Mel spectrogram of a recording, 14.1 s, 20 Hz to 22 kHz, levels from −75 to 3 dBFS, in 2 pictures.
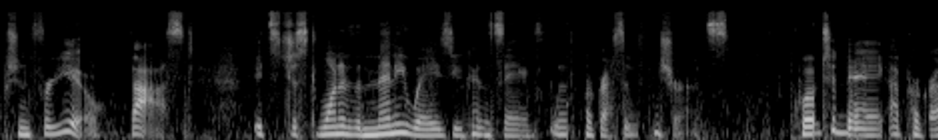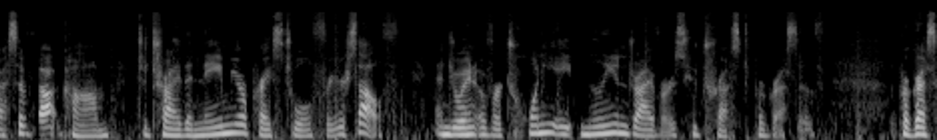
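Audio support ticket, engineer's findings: Overdone noise removal, whole clip. Noise suppressor set too aggressive: frequency bands near its noise estimate pulled down hard or shut off, taking quieter parts of the speech with them. Result: lowered background breaking up into twinkling specks.

Repeated packet loss (robotic sound), 3.43–7.92 s. Network delivery failing: dozens of packet gaps, longest 63 ms, each concealed by extending the last sound, about 17% of the span. Result: choppy speech with short pieces missing, one patch after another.

Jitter buffer speed-up, 9.50–10.65 s. Receiver buffer overfilled, probably after a burst of late packets. Receiver cut around 70 ms in pitch-period slices to shrink the delay. Result: speech running at 105% speed, pitch unchanged, sounding hurried.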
